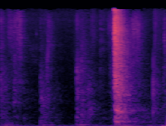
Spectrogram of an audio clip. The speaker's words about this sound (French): Le bruit de la porte. Là, vous entendez mes pas. Voilà, une cabine téléphonique, la porte,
